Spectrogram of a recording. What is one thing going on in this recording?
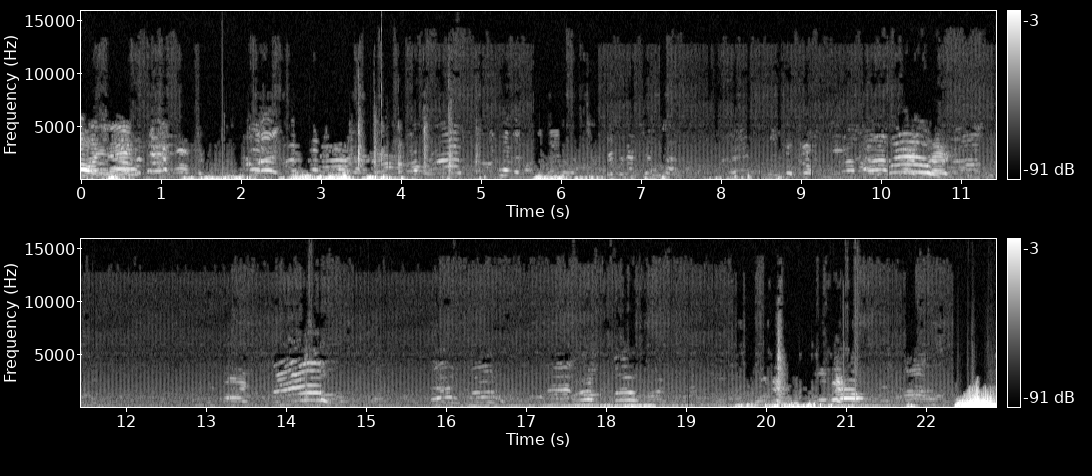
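Young players shout and call to each other in the distance across an open field.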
